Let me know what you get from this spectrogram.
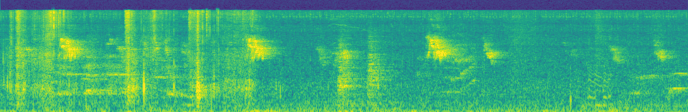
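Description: Faint outdoor ambience with short, high bird chirps every second or two, and a few sharp clicks in the first couple of seconds.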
